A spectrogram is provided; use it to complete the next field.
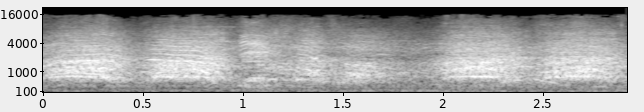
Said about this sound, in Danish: Fordi det her, det er lyden af en øh, stor demonstration i Irans hovedstad Teheran, hvor mange iranere her både lørdag og søndag har protesteret øh, mod myndighederne,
